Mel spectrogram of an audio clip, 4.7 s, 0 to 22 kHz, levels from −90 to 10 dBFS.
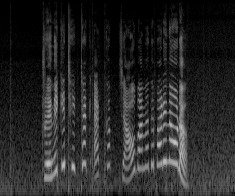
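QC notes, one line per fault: Nothing stood out on listening to this speech clip; the background room noise and the level changes around 1.5 s and 3 s, where the talker moves relative to the microphone, belong to the recording itself.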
